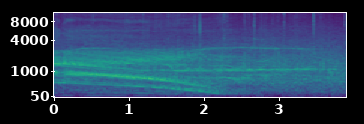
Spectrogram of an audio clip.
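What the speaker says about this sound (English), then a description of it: "a warm round of applause for Edwin Electric Samy!" Crowd applause and cheering at a New Zealand kickboxing event as a middleweight fighter enters the ring, a steady wash of clapping filling the hall beneath an announcer's long, drawn-out call.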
